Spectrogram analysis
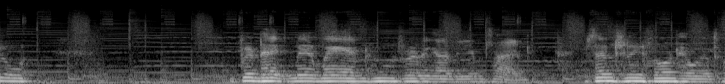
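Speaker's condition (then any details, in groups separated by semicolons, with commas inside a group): Cerebral palsy, spastic, severe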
